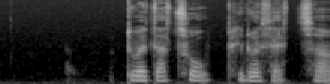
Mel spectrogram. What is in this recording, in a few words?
"twp", Welsh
